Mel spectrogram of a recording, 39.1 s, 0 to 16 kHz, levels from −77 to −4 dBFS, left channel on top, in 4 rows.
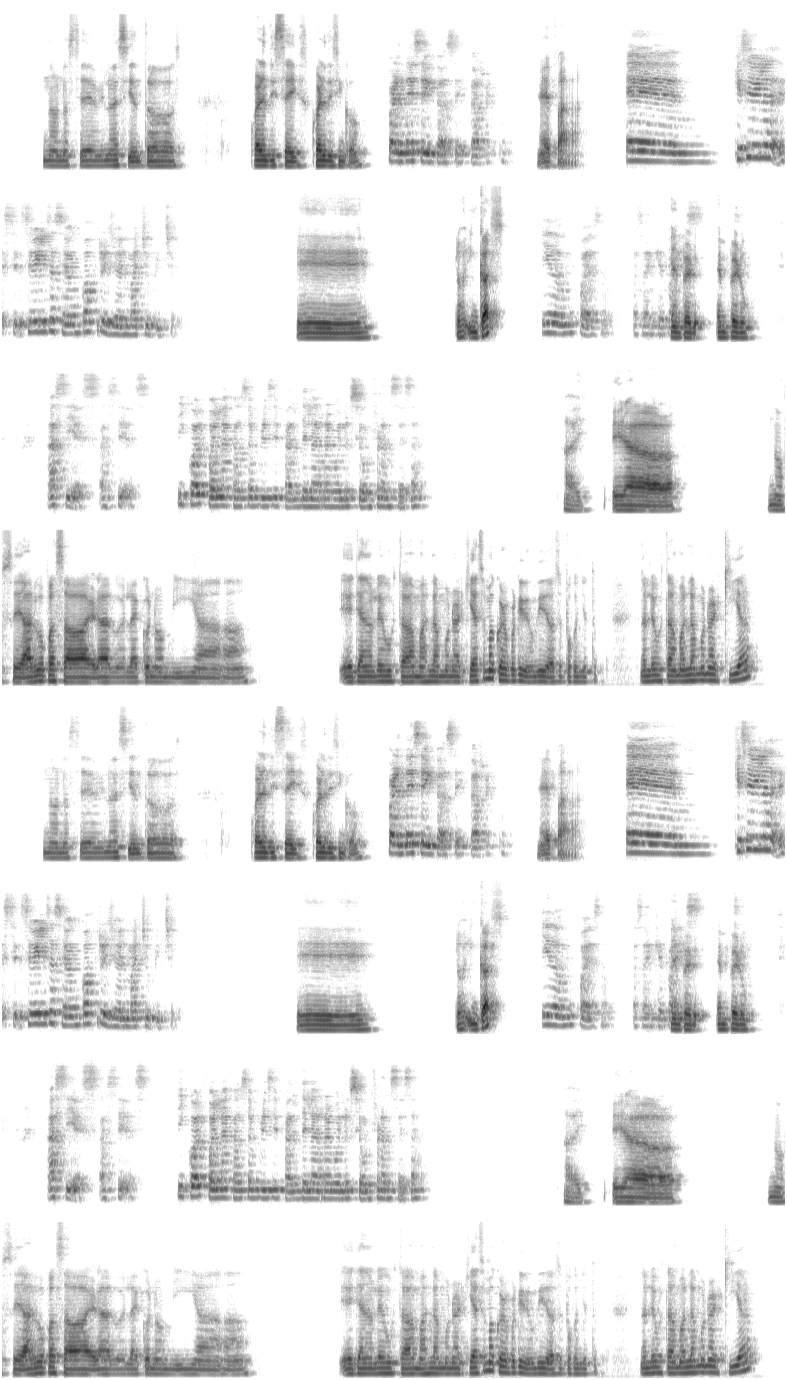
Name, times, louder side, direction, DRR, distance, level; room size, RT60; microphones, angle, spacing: voice 1, 0.5-2.2 3.2-4.5 6.7-7.1 13.5-14.4 15.5-16.0 18.1-19.1 26.6-26.8 27.2-28.0 29.2-32.4 33.6-36.7 37.3-38.7, left 2 dB, 35° left, 8 dB, 1.8 m, -27 dB
voice 2, 4.8-6.3 7.8-12.0 16.5-17.4 17.7-18.4 20.1-21.4 21.8-24.9, right 1 dB, 25° right, 0 dB, 5.0 m, -36 dB
16.5 x 8.9 x 3.6 m, 0.28 s
head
